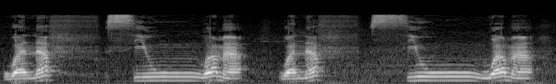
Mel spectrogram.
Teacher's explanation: tanwin qui sont sous la lettre sin vont fusionner dans la lettre waw. On est dans le cadre de idgham bighun. · la lettre fa, lorsqu'elle est sakina, on a dit qu'on lit la lettre fa avec al-hams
